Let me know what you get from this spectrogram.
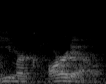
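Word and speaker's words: Demercado: Amari DiMercado. DiMercado, for sure.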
